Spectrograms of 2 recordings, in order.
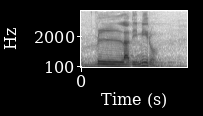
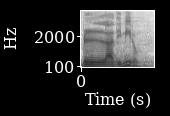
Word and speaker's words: Vladimiro: Para nosotros no es perceptible, porque yo me llamo Vladimiro, así se pronuncia, Vladimiro, pero normalmente me dicen Vladimiro.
